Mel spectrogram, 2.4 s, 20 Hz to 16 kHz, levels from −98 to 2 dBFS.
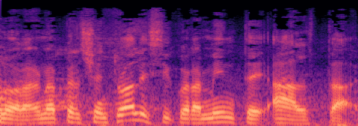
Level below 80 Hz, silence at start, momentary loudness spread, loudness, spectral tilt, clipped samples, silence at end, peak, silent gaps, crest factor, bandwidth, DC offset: -40 dBFS; 0 s; 2 LU; -17 LUFS; -6.5 dB/octave; under 0.1%; 0 s; -4 dBFS; none; 14 dB; 12 kHz; under 0.1%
